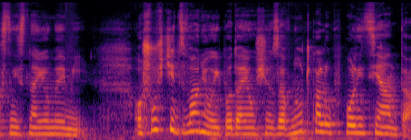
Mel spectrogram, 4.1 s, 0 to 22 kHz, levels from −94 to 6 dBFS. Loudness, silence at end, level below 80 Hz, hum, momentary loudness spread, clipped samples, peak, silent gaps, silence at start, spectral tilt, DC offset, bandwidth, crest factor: -27 LUFS; 0 s; -50 dBFS; none; 8 LU; under 0.1%; -12 dBFS; none; 0 s; -4 dB/octave; under 0.1%; over 20 kHz; 16 dB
